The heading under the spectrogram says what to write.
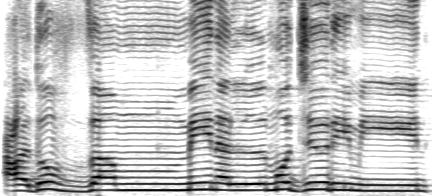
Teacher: عدوا شد کی سختی کریں گے اور میم مشدد پہ غنہ ہوگا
